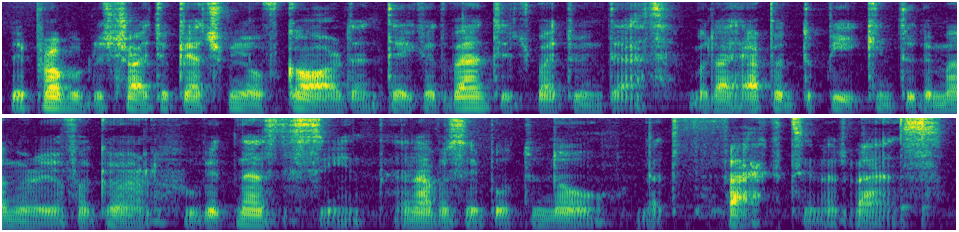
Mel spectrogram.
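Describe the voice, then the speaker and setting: A man reading visual novel text aloud as a let's play narrator, in measured short phrases. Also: low-pitched, gravelly, slightly rough. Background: game music.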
